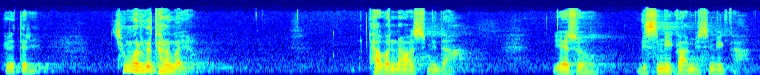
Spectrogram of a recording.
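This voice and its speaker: A man's voice: mid-range voice, moderate pace, long pauses, dark tone. A man preaching a sermon, earnestly exhorting his congregation and firing rhetorical questions at them. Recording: long reverberant hall.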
